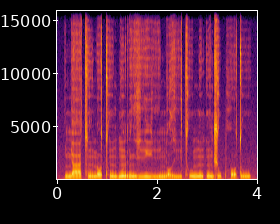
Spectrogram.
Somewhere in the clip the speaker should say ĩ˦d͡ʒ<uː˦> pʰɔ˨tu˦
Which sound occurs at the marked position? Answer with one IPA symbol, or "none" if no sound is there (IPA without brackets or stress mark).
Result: u˦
